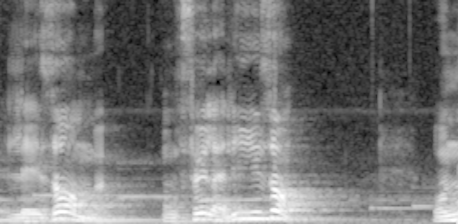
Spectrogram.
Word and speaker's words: les hommes: Mais lorsqu'on dit les hommes, on fait la liaison. Les hommes. Parce qu'il y a ici S entre deux voyelles, se prononce Z.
